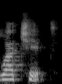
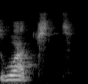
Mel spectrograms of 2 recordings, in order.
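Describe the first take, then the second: First: The ending is said as an extra syllable. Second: The ending adds no extra syllable. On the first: The speaker calls it wrong. "no decimos watch it" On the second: The speaker calls it right. "no va a sonar, ... es watched"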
